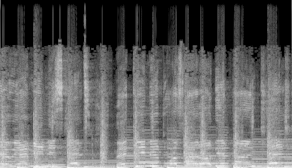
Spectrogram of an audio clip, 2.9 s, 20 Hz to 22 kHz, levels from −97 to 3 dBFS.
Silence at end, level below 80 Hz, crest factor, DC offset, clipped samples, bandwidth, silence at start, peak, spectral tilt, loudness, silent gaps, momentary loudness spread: 0 s; -14 dBFS; 8 dB; under 0.1%; 1%; 16.5 kHz; 0 s; 0 dBFS; -5 dB/octave; -9 LUFS; none; 2 LU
